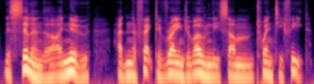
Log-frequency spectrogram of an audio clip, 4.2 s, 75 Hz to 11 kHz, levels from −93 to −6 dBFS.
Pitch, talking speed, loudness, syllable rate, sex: 125 Hz, 185 wpm, -17 LUFS, 5.8 syllables/s, male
